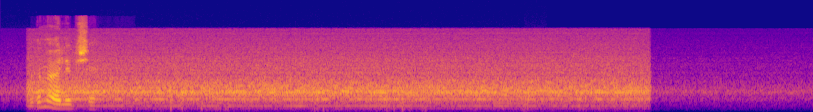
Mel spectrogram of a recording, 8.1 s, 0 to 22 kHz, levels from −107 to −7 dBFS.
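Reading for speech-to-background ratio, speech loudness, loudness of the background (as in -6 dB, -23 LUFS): 9.0 dB, -22.5 LUFS, -31.5 LUFS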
